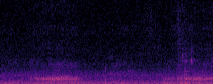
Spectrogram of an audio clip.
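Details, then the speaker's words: Two soft, low droning breaths about three seconds apart over quiet room noise: a sleeping pet snoring in the background. "well now we are going to try the limited edition as you can hear rockefeller snoring in the background limited edition salted caramel brownie oreos"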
